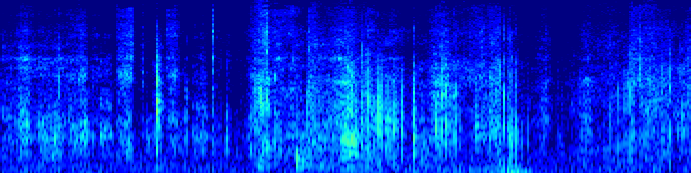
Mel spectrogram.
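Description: Long nails scratch across a glossy photo page in a large, open Chinese cookbook, then flip the page over. The result is a quiet, bright, dry scratching and crinkling with small sharp ticks, mostly high in tone with almost no low end.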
